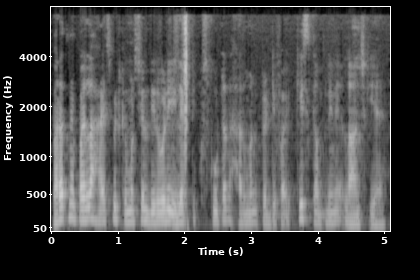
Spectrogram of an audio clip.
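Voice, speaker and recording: A man's voice: mid-range voice, quick pace, darkish tone, lo-fi sound, a little hiss or hum. Man teaching quiz answers at a board. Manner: explains at a board, frequent hesitations. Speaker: current affairs teacher. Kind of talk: exam-prep quiz lesson.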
